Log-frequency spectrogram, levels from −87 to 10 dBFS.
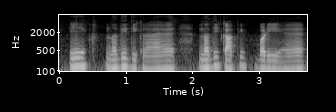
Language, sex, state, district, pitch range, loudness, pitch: Hindi, male, Bihar, Araria, 105-130 Hz, -23 LUFS, 115 Hz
